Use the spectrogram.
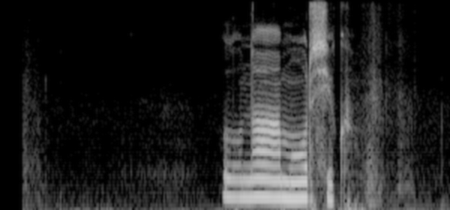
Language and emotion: Russian, sad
